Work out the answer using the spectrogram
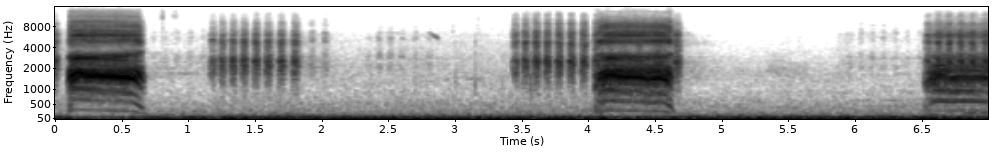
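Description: A common raven gives three harsh, drawn-out croaks spaced a few seconds apart. Fainter rattling chatter, like a magpie's, sounds between them.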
